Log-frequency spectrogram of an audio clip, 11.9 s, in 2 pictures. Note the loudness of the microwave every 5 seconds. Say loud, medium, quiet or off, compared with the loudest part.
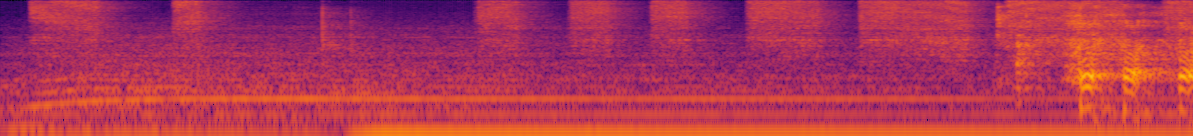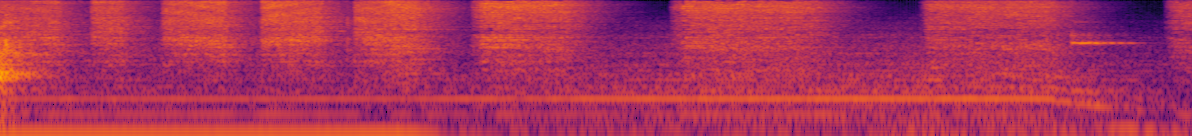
loud, medium, loud.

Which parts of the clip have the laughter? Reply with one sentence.
The laughter can be heard from 5.0 to 6.2 s.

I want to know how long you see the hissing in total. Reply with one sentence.
The hissing can be heard for 12 seconds in total.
